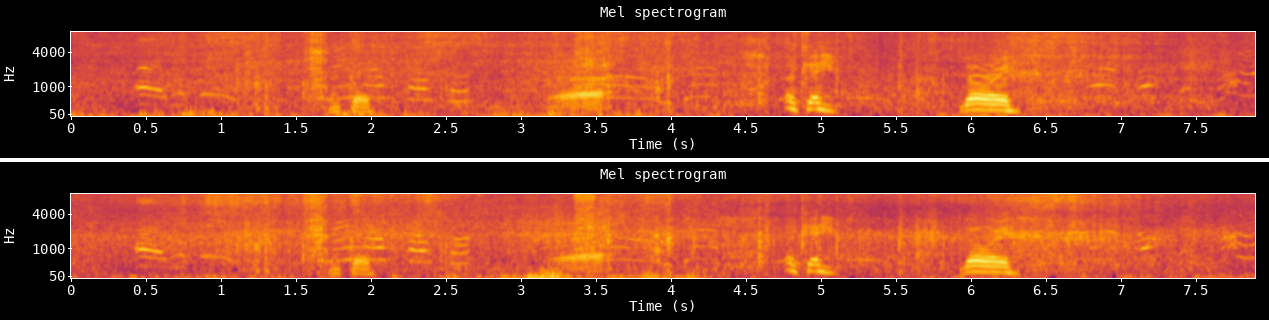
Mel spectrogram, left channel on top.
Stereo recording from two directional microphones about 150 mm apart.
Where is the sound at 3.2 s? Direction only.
65° left (ahead or behind).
